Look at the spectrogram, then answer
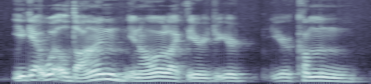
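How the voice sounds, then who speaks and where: With a Belfast accent, a man talks at a moderate pace and medium pitch amid noticeable background noise and audible room echo. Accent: Belfast Northern Irish. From Northern Ireland, Belfast. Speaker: footballer. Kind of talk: interview.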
